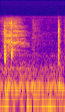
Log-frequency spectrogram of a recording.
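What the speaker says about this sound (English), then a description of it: "I've been typing for a while." A few light keystrokes on a computer keyboard, two soft taps early and two more near the end, quiet and close over a steady low background hum, no speech.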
